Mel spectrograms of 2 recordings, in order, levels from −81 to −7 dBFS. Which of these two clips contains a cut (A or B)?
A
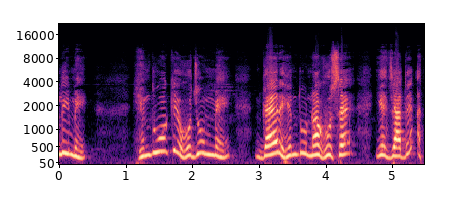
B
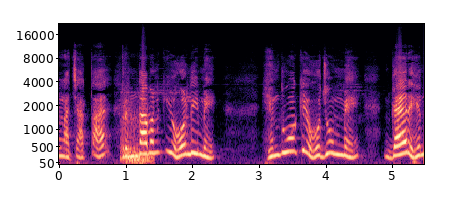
B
